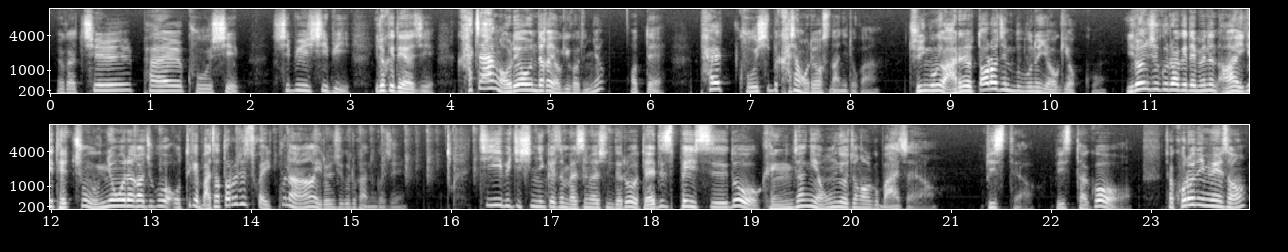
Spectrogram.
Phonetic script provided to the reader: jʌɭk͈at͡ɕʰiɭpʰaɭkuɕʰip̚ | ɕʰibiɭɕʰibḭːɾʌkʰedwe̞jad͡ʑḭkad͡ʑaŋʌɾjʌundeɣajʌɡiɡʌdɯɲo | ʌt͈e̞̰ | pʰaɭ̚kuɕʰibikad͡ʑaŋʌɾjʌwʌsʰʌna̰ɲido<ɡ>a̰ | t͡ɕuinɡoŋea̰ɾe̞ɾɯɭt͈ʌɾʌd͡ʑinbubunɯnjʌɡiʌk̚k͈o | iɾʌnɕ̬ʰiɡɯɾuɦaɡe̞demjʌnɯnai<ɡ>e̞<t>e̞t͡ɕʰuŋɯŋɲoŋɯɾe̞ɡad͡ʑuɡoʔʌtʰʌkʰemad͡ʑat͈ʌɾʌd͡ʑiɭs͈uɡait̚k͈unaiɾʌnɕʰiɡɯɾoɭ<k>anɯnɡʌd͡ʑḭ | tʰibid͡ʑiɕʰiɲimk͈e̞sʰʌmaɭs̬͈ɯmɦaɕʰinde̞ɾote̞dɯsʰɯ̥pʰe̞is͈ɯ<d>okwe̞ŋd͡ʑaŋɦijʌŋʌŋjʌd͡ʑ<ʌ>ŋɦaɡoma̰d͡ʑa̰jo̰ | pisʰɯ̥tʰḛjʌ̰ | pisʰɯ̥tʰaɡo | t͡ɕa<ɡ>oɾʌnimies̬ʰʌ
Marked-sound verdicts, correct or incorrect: correct, correct, correct, correct, correct, correct, incorrect

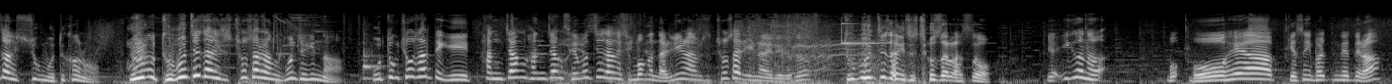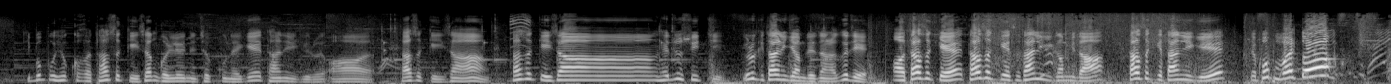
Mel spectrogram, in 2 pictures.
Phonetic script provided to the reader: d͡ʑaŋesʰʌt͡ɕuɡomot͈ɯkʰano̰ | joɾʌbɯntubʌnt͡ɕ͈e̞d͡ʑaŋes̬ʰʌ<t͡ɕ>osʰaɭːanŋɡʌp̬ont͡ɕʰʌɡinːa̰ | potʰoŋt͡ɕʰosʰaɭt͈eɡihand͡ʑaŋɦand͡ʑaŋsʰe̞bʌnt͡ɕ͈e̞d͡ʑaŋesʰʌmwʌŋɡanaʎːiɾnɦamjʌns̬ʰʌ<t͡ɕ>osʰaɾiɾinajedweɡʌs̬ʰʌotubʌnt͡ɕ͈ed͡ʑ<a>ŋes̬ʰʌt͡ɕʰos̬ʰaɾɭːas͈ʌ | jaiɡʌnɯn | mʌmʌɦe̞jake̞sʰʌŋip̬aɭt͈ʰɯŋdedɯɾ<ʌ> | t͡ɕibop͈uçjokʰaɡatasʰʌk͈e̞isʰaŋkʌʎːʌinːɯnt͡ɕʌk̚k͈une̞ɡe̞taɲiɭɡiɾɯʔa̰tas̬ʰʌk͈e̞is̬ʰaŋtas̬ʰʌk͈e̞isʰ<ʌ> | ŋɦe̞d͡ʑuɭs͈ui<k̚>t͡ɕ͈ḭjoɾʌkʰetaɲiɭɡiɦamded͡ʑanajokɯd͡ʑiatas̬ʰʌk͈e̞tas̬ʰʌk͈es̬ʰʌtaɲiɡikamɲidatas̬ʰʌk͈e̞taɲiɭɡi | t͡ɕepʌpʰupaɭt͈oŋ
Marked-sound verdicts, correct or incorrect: incorrect, incorrect, correct, incorrect, incorrect, incorrect

